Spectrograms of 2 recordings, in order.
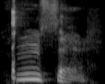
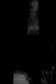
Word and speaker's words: Kreuzer: Kreuzer. So yeah, it's spelled like Kruger, but with an S, so Kreuzer.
